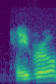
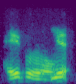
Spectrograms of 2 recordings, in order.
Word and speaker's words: Haverhill: Favorite show probably would have to be in Haverhill, Massachusetts. Is that how you pronounce it, Mark? Oh yeah, that was a good one. Haverhill.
